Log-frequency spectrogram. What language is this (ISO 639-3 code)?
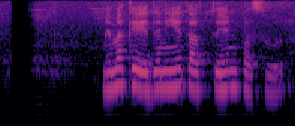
sin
